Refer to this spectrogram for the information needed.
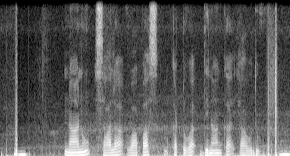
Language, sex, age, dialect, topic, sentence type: Kannada, male, 25-30, Central, banking, question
